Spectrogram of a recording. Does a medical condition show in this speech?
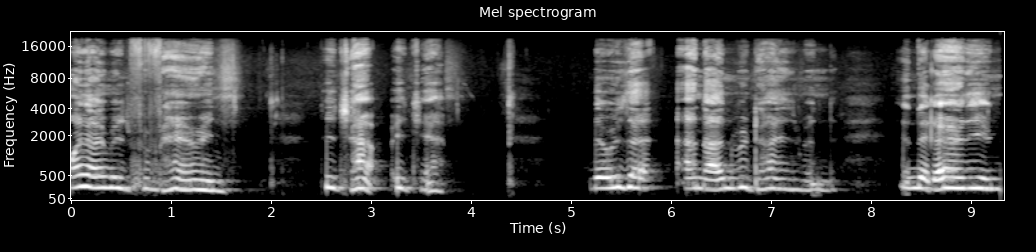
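Yes: speech impediment; wheelchair user.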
